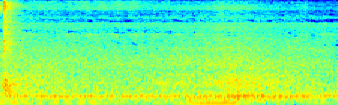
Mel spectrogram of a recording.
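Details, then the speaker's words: Yamaha Mio J fuel-injected scooter that is completely dead, key on: only a faint, steady low hum from the fuel pump while the pressure gauge stays at zero; failed fuel pump. "bunyi dengung di bagian full form cuman bunyinya itu cuman sedikit ya teman-teman"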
